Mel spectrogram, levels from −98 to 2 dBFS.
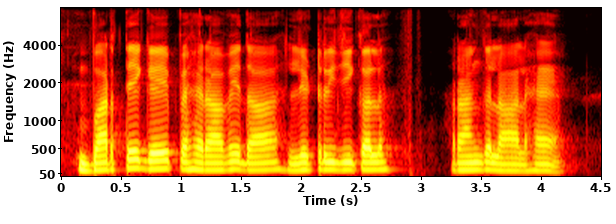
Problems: none marked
